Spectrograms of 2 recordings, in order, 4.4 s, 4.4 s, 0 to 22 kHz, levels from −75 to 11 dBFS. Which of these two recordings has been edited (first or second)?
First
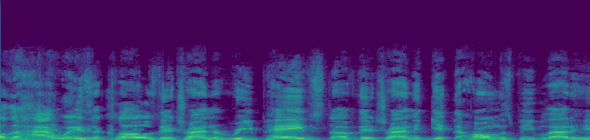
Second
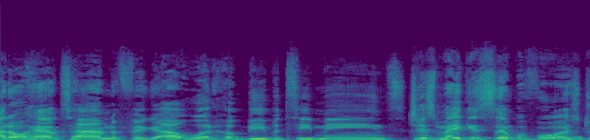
second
